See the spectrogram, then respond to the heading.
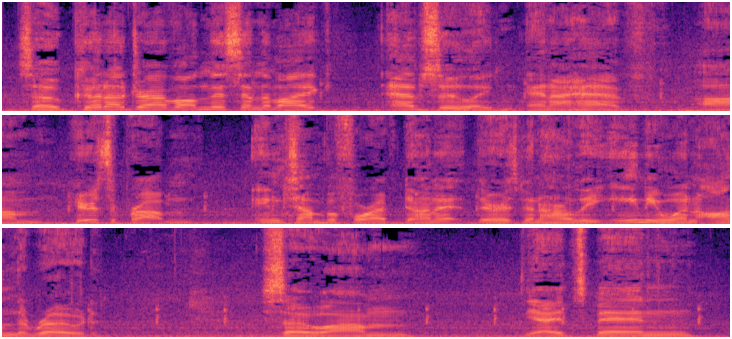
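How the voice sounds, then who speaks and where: A man talks at a moderate pace with very even loudness. The sound is dry with no echo, and there is noticeable background noise. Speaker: motorcycle vlogger. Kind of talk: casual vlog chat. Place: car.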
